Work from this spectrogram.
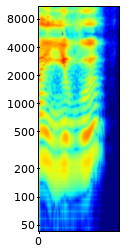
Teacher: கீழ் இதழும் மேல்வாய் பல்லும் இணைவதால் பிறக்கும் எழுத்து எதுனா இவ்வு.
